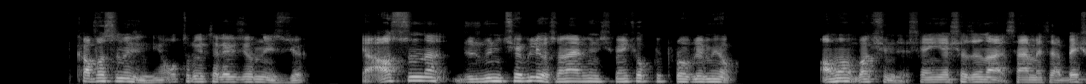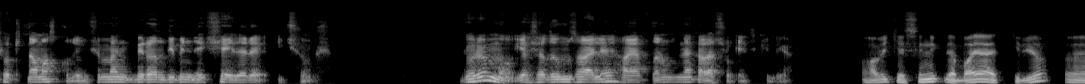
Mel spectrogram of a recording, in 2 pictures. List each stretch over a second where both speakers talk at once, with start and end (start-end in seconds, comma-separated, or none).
none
